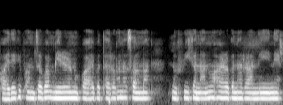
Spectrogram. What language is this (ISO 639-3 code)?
mni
